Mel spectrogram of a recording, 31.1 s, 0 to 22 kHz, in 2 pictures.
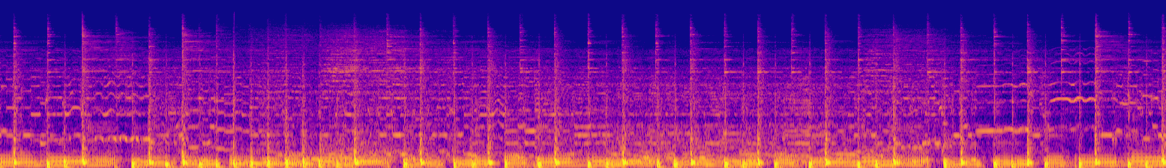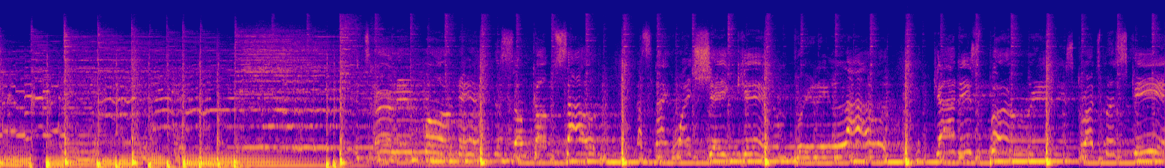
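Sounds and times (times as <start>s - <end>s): electric guitar lead: 0.0s - 29.3s
bass guitar: 0.0s - 31.0s
drum kit beat: 0.0s - 31.0s.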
